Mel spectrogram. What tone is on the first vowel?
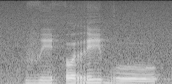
low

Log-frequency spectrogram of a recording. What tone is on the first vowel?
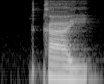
low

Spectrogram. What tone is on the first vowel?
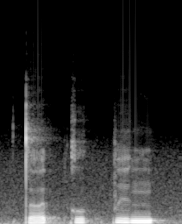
rising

